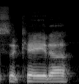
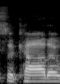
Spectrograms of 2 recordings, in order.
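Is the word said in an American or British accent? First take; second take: American; British. First: It is said in an American accent. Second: It is said in a British accent. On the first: "we say" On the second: "You say"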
